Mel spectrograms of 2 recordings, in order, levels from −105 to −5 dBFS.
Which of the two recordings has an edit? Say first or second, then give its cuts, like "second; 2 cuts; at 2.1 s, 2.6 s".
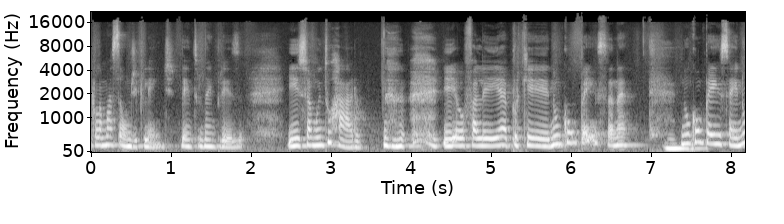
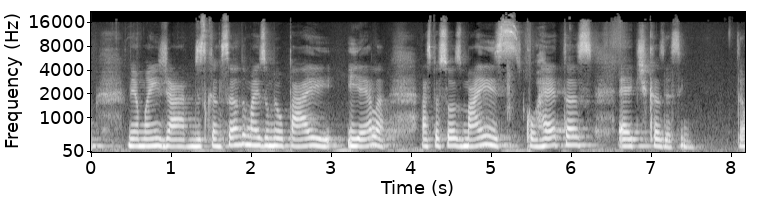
second; 1 cut; at 7.1 s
